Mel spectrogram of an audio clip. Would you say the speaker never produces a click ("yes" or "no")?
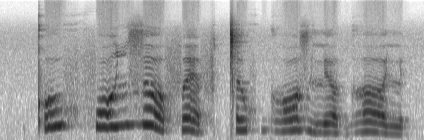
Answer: no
